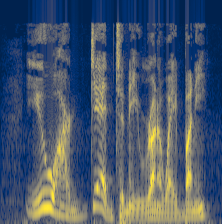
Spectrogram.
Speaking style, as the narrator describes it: The High Royal Cajon spat the words as if it was beneath her to speak to a former slave at all

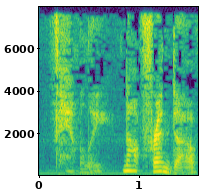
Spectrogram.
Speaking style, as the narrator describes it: whispered in my ear

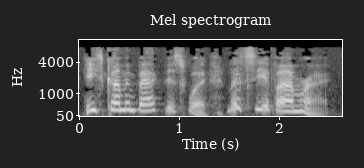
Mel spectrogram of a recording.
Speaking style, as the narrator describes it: the lady said in an excited voice

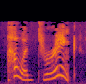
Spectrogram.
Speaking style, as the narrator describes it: squealed

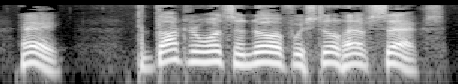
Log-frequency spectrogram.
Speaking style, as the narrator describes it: shouted

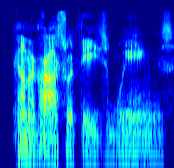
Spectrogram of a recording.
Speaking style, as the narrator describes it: he snarled

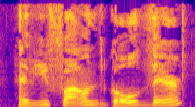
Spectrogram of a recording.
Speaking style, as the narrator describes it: Big Pig cries

